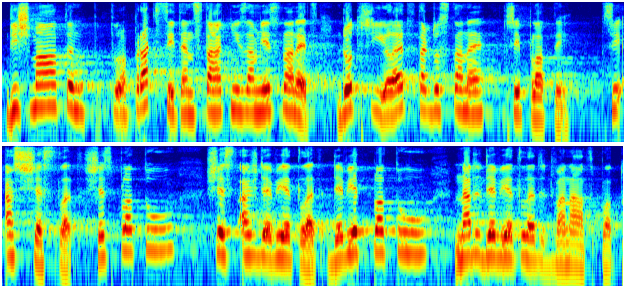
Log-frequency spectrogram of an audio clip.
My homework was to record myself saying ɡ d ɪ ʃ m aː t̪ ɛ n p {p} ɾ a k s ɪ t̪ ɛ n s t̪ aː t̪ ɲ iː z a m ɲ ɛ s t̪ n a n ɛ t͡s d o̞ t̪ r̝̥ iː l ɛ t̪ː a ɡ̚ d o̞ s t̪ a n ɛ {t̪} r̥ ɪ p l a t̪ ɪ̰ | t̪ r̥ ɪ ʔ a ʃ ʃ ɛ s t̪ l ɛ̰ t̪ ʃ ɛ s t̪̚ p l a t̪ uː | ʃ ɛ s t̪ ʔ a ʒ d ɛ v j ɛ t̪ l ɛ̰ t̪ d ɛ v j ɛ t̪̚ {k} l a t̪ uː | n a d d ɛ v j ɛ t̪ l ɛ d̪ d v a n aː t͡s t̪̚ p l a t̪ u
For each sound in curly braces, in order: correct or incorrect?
correct, correct, incorrect: p

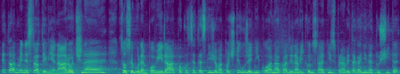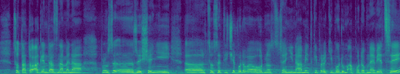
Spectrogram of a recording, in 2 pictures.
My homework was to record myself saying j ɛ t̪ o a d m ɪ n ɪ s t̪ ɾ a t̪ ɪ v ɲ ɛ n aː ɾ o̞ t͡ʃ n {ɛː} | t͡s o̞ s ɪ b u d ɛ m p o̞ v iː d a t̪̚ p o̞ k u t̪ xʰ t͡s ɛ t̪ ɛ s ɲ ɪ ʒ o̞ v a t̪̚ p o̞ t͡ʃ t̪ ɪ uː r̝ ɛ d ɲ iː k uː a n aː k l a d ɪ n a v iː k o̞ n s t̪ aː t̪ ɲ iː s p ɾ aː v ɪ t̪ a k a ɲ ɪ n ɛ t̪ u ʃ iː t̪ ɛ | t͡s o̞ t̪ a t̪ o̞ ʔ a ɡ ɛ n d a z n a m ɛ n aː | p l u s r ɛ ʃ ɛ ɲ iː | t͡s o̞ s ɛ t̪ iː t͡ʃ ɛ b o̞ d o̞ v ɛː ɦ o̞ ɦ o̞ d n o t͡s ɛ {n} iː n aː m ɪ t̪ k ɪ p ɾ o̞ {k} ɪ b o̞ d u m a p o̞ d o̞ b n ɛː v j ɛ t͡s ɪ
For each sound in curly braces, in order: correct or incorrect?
correct, incorrect: ɲ, incorrect: c

